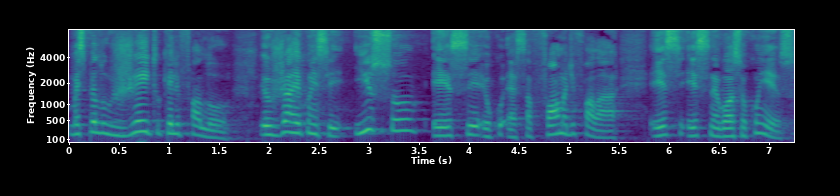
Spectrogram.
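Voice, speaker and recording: Lively in intonation, a man's high voice moves at a moderate pace. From Brazil, Ceará (Juazeiro do Norte). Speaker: pastor. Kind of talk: sermon. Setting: church service, livestreamed.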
